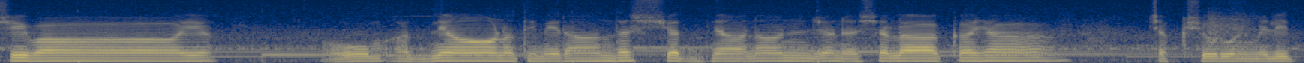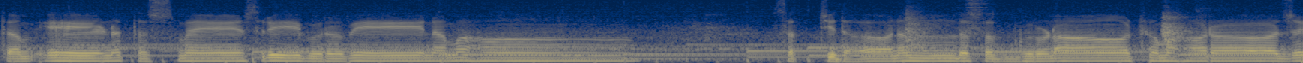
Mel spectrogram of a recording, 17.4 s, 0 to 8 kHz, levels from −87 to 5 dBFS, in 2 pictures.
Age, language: 30-49, Marathi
